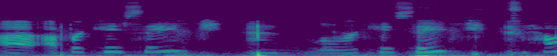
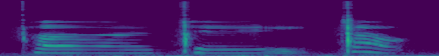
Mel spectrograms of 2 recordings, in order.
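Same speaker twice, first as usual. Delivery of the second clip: POTATO very slowly, po-ta-to; stretched-out "Po-ta-to"; clapped syllables; much slower than usual. Shown as a demonstration. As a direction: chant "Potato" in three long beats. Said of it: "then we'll clap the syllables".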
